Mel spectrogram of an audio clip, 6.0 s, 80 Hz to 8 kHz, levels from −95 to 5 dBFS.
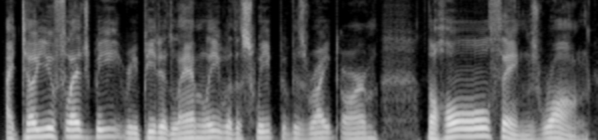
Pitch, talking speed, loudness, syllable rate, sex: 120 Hz, 170 wpm, -16 LUFS, 4.4 syllables/s, male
